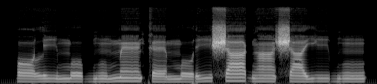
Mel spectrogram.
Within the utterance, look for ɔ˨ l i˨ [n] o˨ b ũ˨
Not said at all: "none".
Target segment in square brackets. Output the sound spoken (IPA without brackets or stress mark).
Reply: m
